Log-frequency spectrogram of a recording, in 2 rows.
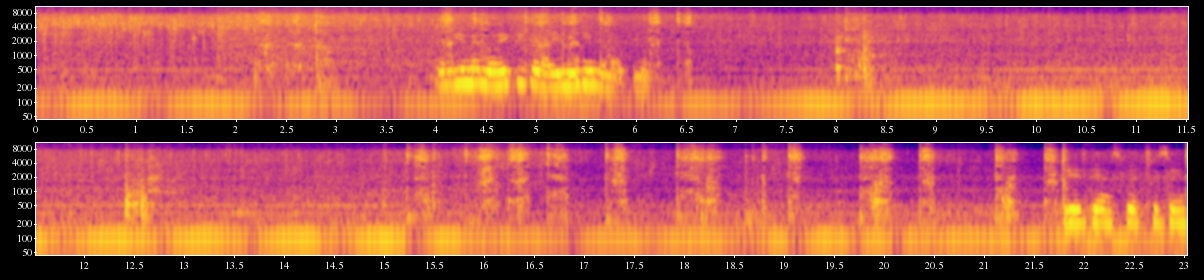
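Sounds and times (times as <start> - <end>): chickpeas sizzling in oil: 0.0 - 23.0
spatula scraping pan: 2.1 - 3.0, 4.0 - 6.7, 15.2 - 22.0.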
